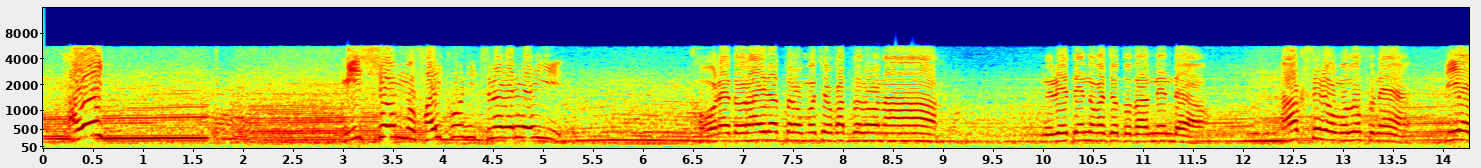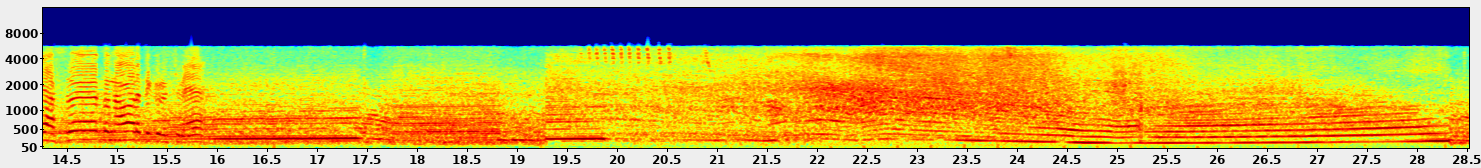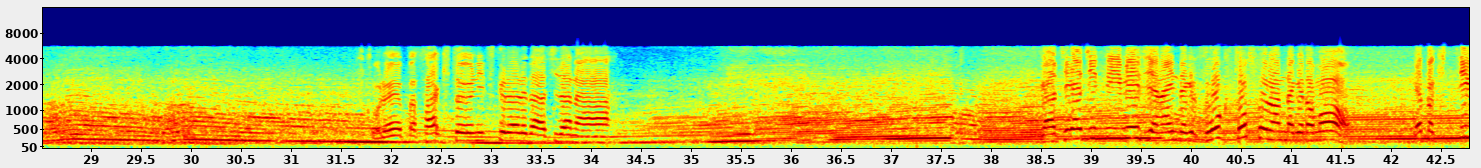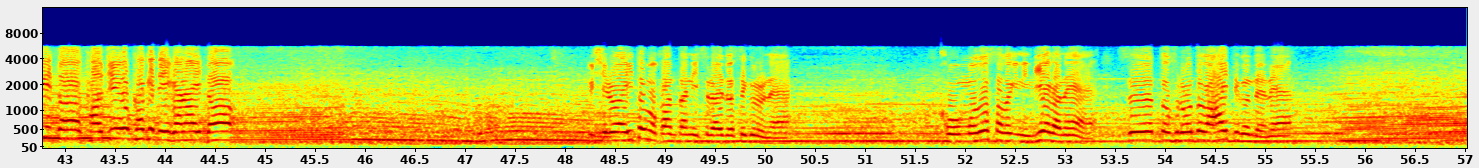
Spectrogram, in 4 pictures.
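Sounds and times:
high-revving car engine: 0:00.0 - 0:57.0.

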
